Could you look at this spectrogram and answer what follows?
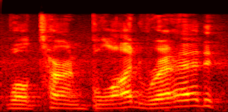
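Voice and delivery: ordinary delivery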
